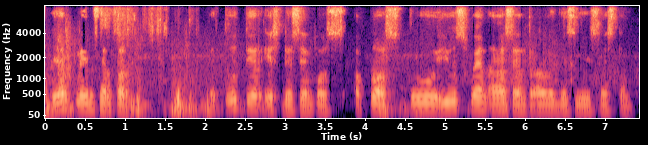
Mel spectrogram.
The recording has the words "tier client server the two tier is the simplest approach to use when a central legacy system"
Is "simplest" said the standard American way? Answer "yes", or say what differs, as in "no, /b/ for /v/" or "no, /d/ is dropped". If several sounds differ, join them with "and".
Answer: no, /l/ is dropped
